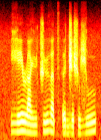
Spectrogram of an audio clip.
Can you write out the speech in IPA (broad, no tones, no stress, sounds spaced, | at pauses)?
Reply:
ɣ e ɹ a ɣ y t͡ʃ ʉ ð a t͡sʼ ə d͡ʒ ə ʃ u ʑ u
